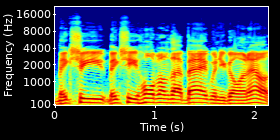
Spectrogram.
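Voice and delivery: breezy, offhand tone. Retelling a doctor's warning about a bag of samples: imitating a nonchalant doctor. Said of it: "nonchalantly is just like".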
